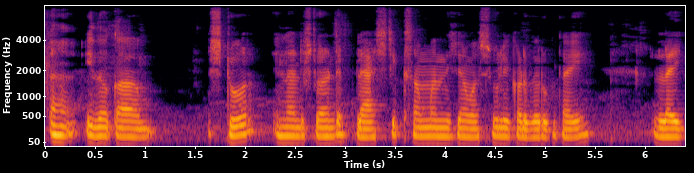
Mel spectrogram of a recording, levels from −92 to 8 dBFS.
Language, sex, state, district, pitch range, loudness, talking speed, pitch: Telugu, male, Andhra Pradesh, Sri Satya Sai, 130-160 Hz, -16 LUFS, 105 wpm, 140 Hz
